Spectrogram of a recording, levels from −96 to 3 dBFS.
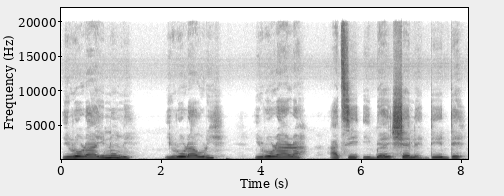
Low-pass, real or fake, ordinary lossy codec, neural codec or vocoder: none; real; none; none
